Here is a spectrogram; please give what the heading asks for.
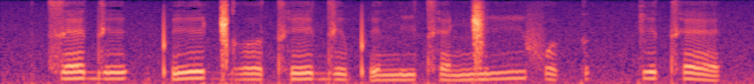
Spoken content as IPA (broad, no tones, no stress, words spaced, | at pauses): t͡sɛdɪ | pʼɪːɡ͡ǁɤː tʰedɪː pʼɪnitʰɛ ŋ͡ǁiːfɤk | kɪtʰɛ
